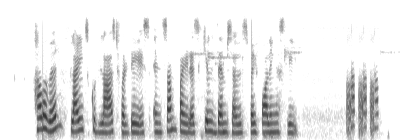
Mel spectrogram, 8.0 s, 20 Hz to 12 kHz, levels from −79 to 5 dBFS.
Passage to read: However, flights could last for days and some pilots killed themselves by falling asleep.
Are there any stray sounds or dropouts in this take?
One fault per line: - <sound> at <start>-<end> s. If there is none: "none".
- laugh at 6.9-7.6 s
